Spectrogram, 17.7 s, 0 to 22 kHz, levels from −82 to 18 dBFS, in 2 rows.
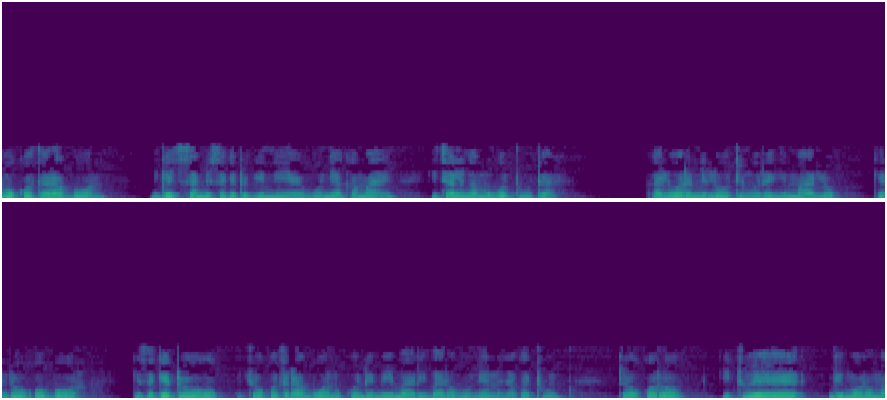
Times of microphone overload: none

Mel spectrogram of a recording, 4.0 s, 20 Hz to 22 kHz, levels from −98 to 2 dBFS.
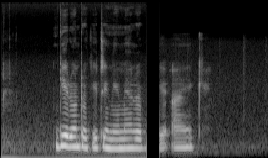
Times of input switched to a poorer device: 2.20-4.03

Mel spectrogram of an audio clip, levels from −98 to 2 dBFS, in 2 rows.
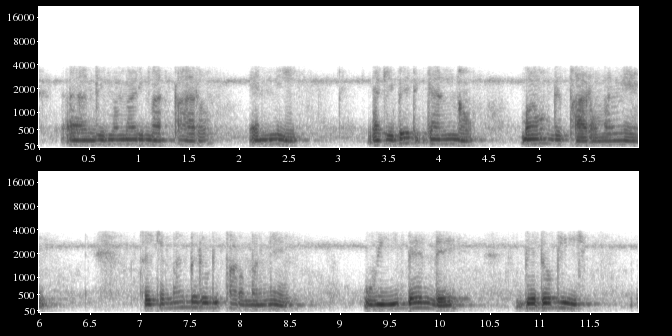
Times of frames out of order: none

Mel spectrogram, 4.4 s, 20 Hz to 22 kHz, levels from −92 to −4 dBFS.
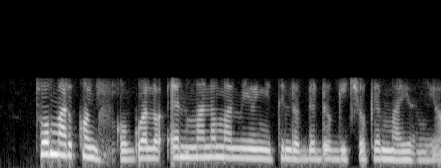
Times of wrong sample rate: none

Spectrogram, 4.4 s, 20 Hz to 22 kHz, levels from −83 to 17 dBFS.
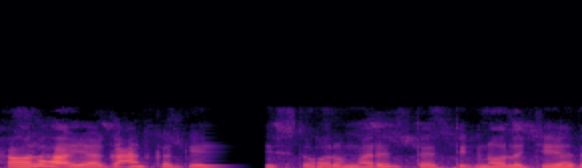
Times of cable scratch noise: none

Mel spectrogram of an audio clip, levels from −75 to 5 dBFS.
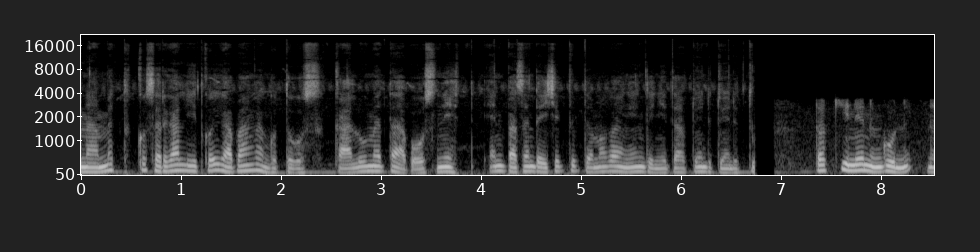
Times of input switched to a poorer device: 6.73-8.54

